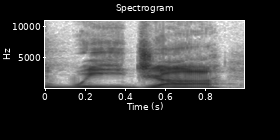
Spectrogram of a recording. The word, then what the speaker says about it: Ouija: It is pronounced Ouija because it's supposed to be an amalgamation of the French word oui and the German word ja. But somehow the English language has mutated it into Ouija for a common pronunciation.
